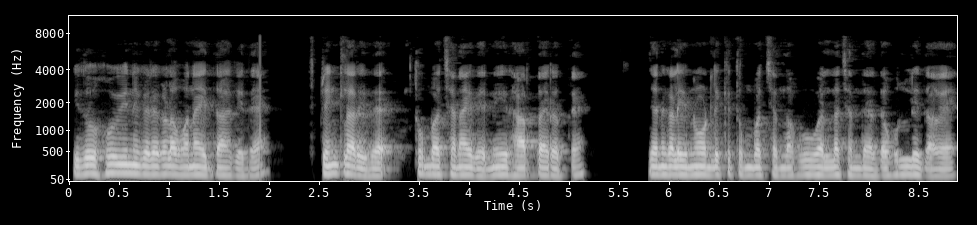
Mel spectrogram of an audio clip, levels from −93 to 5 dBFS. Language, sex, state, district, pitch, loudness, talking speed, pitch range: Kannada, male, Karnataka, Shimoga, 110 Hz, -18 LUFS, 155 wpm, 100-115 Hz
